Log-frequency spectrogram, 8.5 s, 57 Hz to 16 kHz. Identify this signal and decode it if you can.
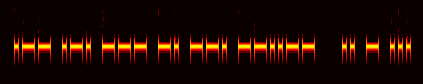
Morse code, heard as a keyed tone, about 15 wpm, 700 Hz. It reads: WRONG, ITS
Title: Sentences from Top 1000 Words - Review Part 3 - 15wpm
